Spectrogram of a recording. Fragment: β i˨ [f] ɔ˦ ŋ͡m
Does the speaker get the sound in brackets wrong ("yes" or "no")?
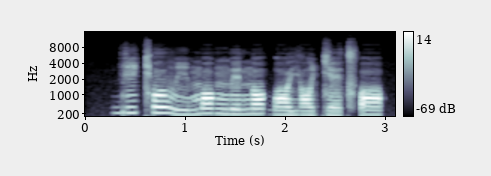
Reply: yes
